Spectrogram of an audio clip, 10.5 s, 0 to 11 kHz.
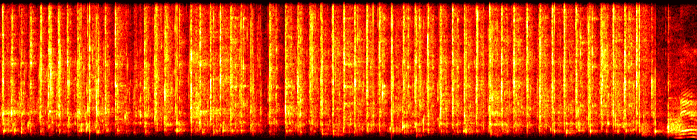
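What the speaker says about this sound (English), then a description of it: "beat 4 eggs." Four eggs beaten briskly in a bowl, a fast, steady run of close metallic clinks and taps that continues for about ten seconds.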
